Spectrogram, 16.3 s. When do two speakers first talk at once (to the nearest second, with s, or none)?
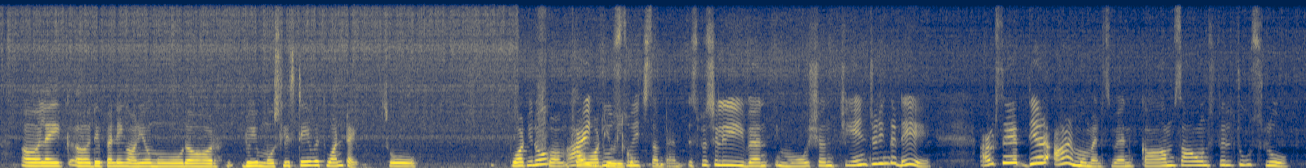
7 s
